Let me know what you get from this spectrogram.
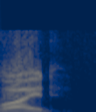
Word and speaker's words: Quaid: Niin siinä oli tämä näyttelijä Dennis, en osaa lausua, Guide. Miten se lausutaan? – Dennis Quaid. Dennis Quaid?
